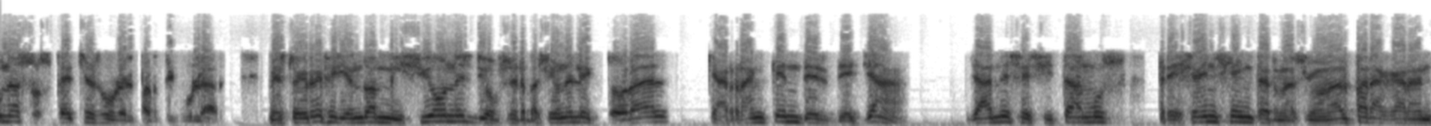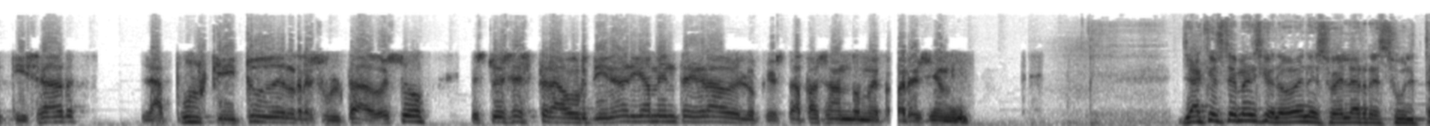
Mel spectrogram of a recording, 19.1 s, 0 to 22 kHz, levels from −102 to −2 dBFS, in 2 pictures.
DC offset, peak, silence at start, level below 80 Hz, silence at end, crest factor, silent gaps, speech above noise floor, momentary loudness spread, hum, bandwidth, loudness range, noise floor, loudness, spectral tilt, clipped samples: under 0.1%; -4 dBFS; 0 s; -60 dBFS; 0 s; 16 dB; none; 27 dB; 6 LU; none; 13.5 kHz; 2 LU; -46 dBFS; -19 LUFS; -4.5 dB/octave; under 0.1%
